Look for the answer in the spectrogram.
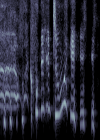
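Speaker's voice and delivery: high, laughing what are you doing; laughing disbelief. Retold or imitated. Podcaster recounting watching the movie, laughing in disbelief. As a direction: laugh through the question, baffled.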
